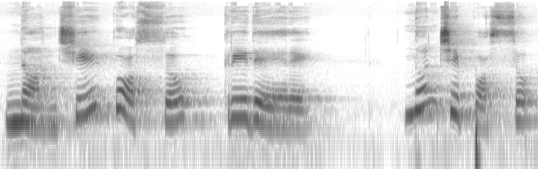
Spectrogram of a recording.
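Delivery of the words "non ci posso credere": slow model phrase. Shown as a demonstration. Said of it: "Next one is".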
